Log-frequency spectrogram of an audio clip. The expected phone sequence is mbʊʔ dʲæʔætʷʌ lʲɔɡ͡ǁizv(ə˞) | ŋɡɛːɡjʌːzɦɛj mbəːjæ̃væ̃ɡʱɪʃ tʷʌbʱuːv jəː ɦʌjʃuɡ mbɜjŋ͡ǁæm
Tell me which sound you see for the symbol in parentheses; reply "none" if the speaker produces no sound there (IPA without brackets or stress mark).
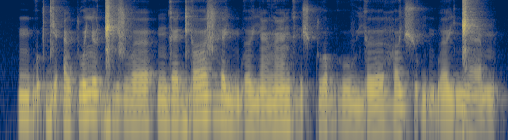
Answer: ɜ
